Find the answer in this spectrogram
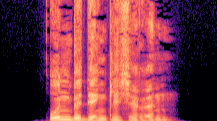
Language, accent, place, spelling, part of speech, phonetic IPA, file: German, Germany, Berlin, unbedenklicheren, adjective, [ˈʊnbəˌdɛŋklɪçəʁən], De-unbedenklicheren.ogg
- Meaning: inflection of unbedenklich: 1. strong genitive masculine/neuter singular comparative degree 2. weak/mixed genitive/dative all-gender singular comparative degree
